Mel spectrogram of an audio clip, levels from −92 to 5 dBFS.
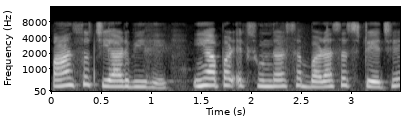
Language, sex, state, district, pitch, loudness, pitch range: Hindi, female, Uttar Pradesh, Muzaffarnagar, 260 Hz, -17 LUFS, 240-285 Hz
